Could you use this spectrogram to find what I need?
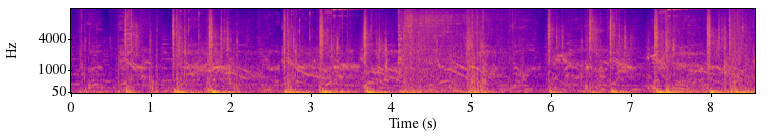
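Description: Heavy punches and kicks land with loud thuds and whooshes.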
